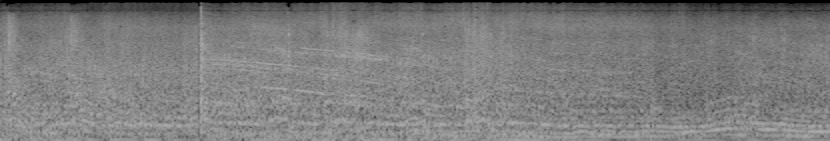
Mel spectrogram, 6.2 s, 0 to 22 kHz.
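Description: Race cars including an Aston Martin DBR9 and a Lamborghini Murcielago RGT in a racing video game, a continuous buzzing whine of engines rising and falling in pitch as cars pass.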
